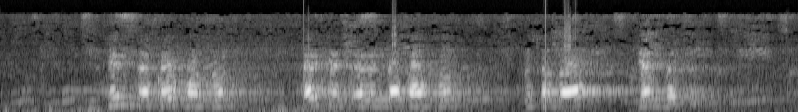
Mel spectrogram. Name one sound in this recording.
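A man's voice chants loudly through a loudspeaker, echoing outdoors.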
